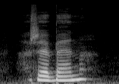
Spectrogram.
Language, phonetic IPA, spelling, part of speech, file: Czech, [ˈɦr̝ɛbɛn], hřeben, noun, Cs-hřeben.ogg
- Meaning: 1. comb (for hair) 2. ridge (of hills)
